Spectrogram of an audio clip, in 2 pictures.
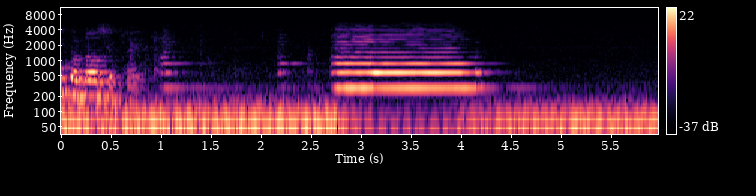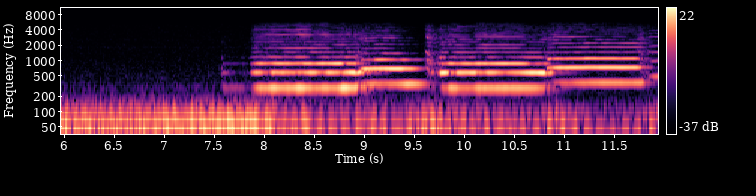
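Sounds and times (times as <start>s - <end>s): violin long bowed notes: 0.7s - 4.6s, 7.6s - 11.9s.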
